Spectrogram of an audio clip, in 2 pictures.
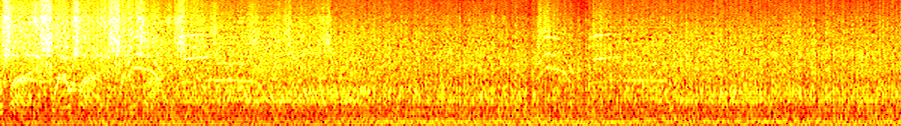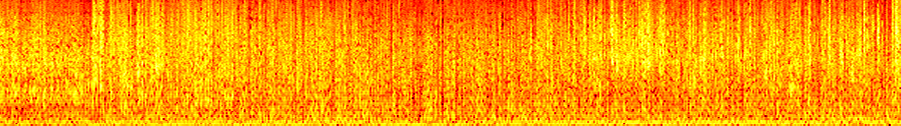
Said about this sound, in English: You'll see the go-ahead throttle up. And now, the rocket blasts off to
